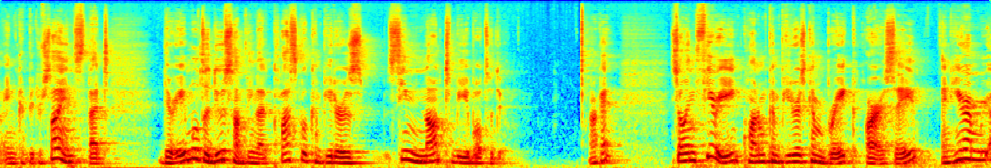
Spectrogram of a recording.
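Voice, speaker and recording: A man giving a public introductory lecture in a conversational way, often asking the audience rhetorical questions. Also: fairly high pitch.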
